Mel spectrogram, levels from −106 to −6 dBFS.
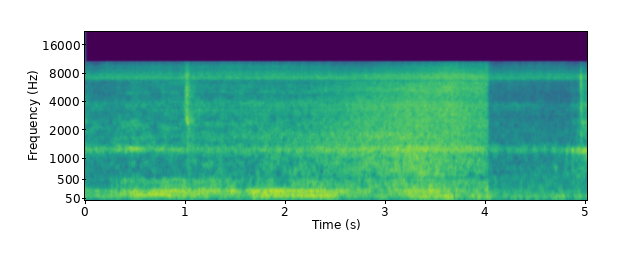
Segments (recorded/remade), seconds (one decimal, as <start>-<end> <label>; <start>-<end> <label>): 0.0-5.0 remade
